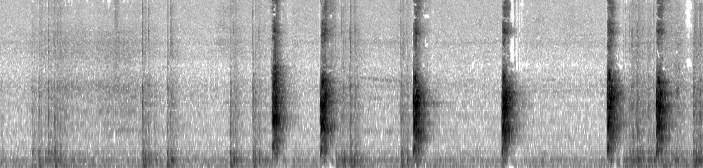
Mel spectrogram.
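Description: Small long-haired dog barking: six loud, sharp single barks spaced one to two seconds apart, starting about five seconds in, with a few faint short sounds before them.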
